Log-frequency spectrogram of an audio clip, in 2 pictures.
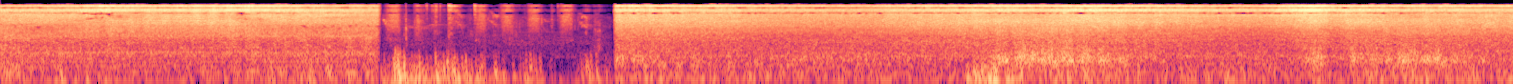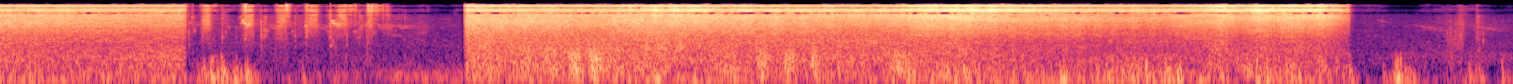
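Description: Pressure washer's jet of water spraying onto car body panels, a steady hiss. It stops briefly twice, about four seconds in for two seconds and at about seventeen seconds for nearly three, then cuts off shortly before the end.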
